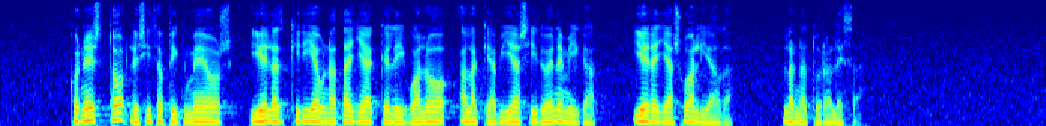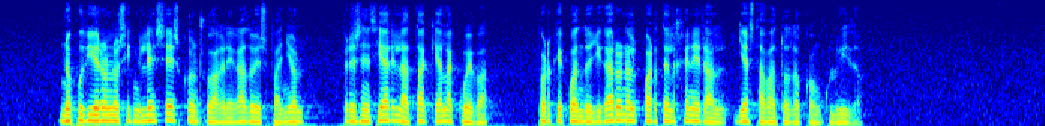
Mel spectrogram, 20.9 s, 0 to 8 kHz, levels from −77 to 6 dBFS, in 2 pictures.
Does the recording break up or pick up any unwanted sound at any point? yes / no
no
